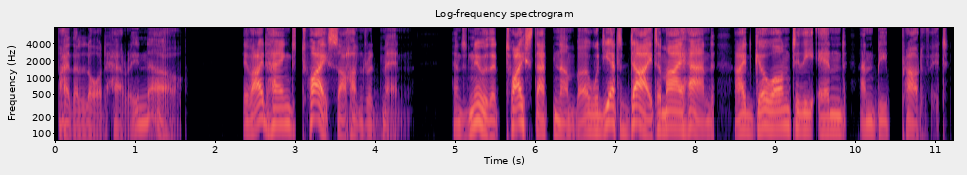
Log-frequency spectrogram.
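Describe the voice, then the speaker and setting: A man's voice: low-pitched, big pitch swings, unhurried, no echo, clean studio sound, exaggerated voice. Man playing a cold, defiant pirate captain. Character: hard proud male pirate captain.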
